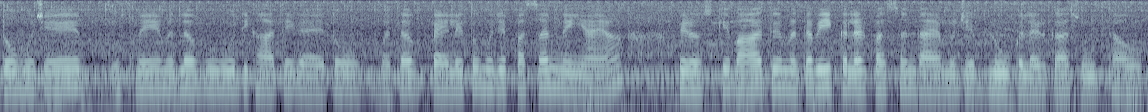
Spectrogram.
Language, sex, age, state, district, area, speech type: Hindi, female, 18-30, Uttar Pradesh, Pratapgarh, rural, spontaneous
